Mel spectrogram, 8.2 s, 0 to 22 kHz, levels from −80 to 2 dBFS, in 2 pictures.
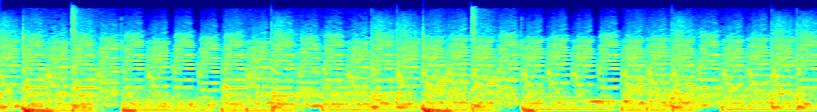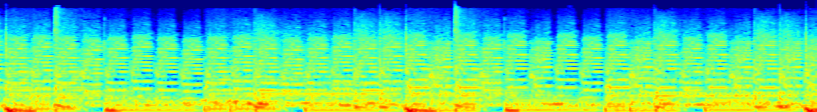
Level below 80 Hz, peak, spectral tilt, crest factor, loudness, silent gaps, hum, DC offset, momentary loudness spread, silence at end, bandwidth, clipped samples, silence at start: -22 dBFS; 0 dBFS; -4.5 dB/octave; 16 dB; -16 LUFS; none; none; under 0.1%; 4 LU; 0 s; 18 kHz; under 0.1%; 0 s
